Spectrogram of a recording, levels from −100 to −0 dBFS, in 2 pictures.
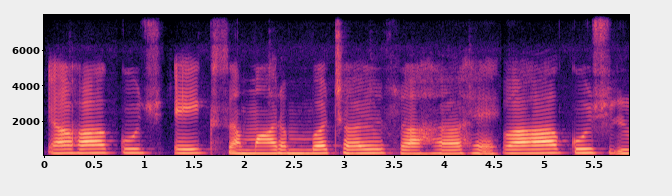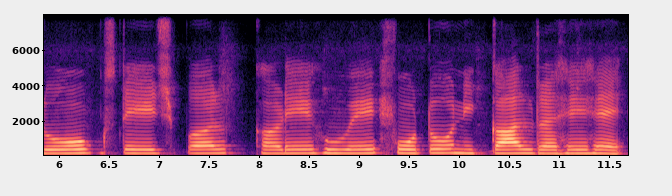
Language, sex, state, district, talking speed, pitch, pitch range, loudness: Magahi, female, Bihar, Gaya, 105 wpm, 210 Hz, 205-215 Hz, -18 LUFS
